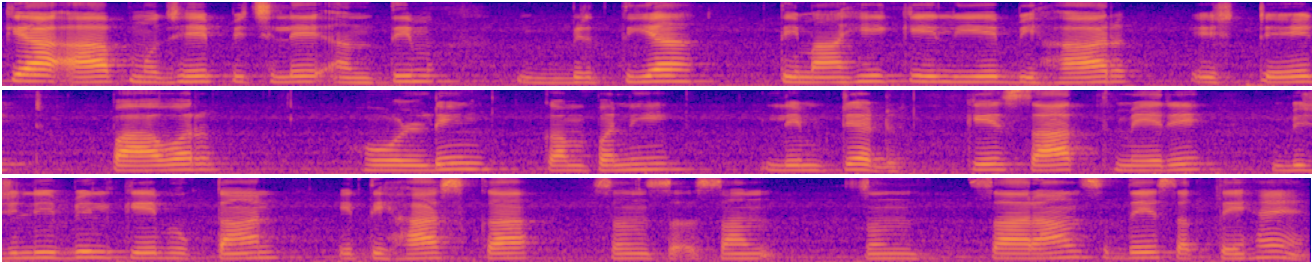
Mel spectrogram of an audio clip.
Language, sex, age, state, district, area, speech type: Hindi, female, 60+, Uttar Pradesh, Ayodhya, rural, read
